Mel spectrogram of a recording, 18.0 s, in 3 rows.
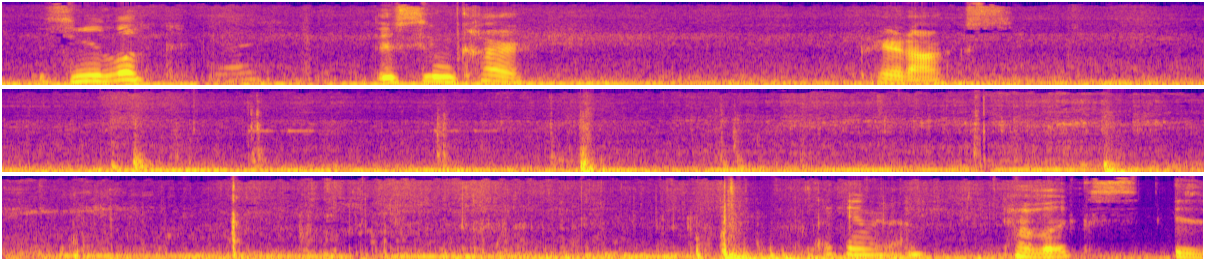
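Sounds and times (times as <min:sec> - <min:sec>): car door opening: 0:06.5 - 0:10.2, 0:10.8 - 0:13.6, 0:15.4 - 0:16.2.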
